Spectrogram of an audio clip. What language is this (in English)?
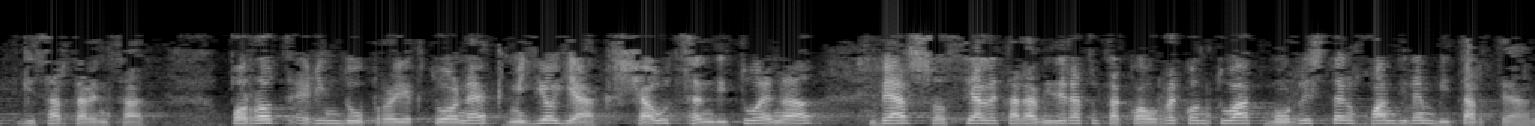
Basque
